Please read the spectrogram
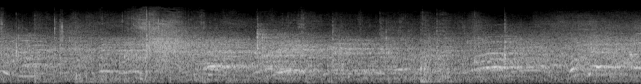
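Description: Ice hockey play in an echoing rink: sharp clacks of sticks on the puck and a hissing skate scrape about a second and a half in, over indistinct shouting voices of players and spectators.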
